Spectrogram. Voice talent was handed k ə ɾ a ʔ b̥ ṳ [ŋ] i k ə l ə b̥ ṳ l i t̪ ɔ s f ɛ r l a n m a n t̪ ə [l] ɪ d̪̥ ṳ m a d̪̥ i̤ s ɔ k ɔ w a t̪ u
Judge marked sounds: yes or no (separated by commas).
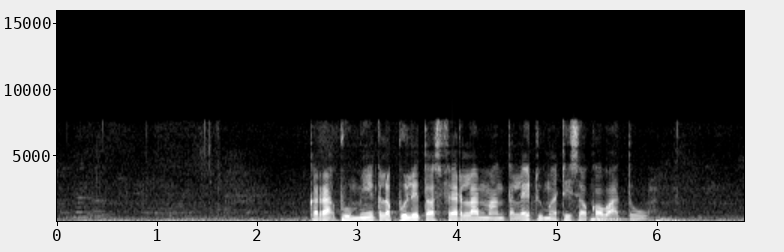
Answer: no, yes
